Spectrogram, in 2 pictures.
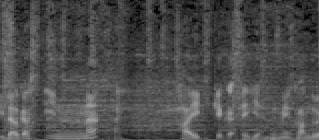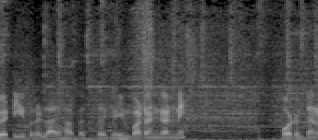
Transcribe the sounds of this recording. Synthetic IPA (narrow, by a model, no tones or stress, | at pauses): id̪alɡasinːə | hɐjkːekəʔeːɡeanːemeːkɐnd̪uʋɛʈiːbəɾelaeɦapæt̪̚kəlkɐɦiməpaʈaŋɡanːe | poːʈəmt̪an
